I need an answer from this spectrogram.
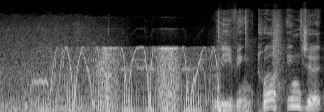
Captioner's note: transistor static; radio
